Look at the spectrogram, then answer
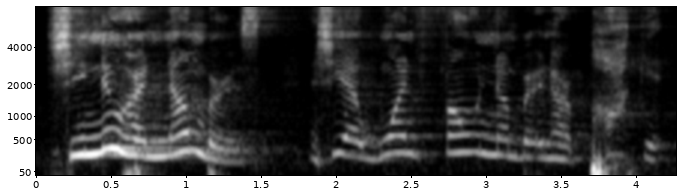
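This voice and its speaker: A woman preaching a sermon at a church service, slow and emphatic, drawing responses from the congregation, her family from Jamaica. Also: sits high, a little mellow. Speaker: guest speaker at a church service. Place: church sanctuary. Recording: church hall reverb.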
